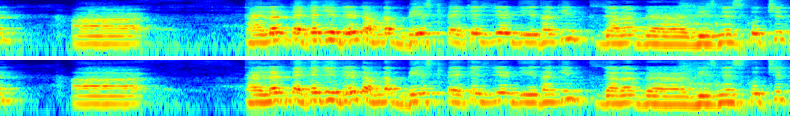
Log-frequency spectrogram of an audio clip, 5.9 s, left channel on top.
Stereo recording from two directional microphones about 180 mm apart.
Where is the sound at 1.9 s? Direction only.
15° right (ahead or behind).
